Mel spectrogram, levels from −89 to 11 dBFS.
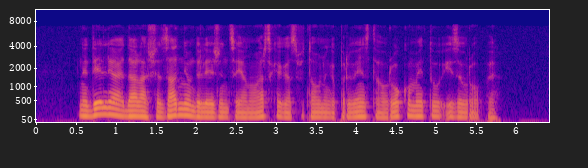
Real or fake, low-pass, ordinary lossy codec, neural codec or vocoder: real; 7.2 kHz; AAC, 64 kbps; none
